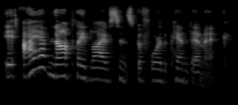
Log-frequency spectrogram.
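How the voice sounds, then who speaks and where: A woman being interviewed as a singer-songwriter, chatting casually and politely in a slightly tentative, creaky way. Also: mid-range voice, sing-song, normal speed, bright, forceful tone. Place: small home studio.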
